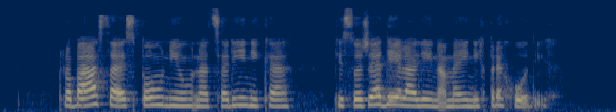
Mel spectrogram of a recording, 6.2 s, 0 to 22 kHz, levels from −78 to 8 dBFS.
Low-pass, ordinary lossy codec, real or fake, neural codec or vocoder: 19.8 kHz; Opus, 32 kbps; fake; vocoder, 44.1 kHz, 128 mel bands, Pupu-Vocoder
